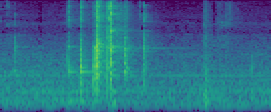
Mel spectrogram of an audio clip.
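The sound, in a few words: metal dish drainer part being handled on a show bike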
